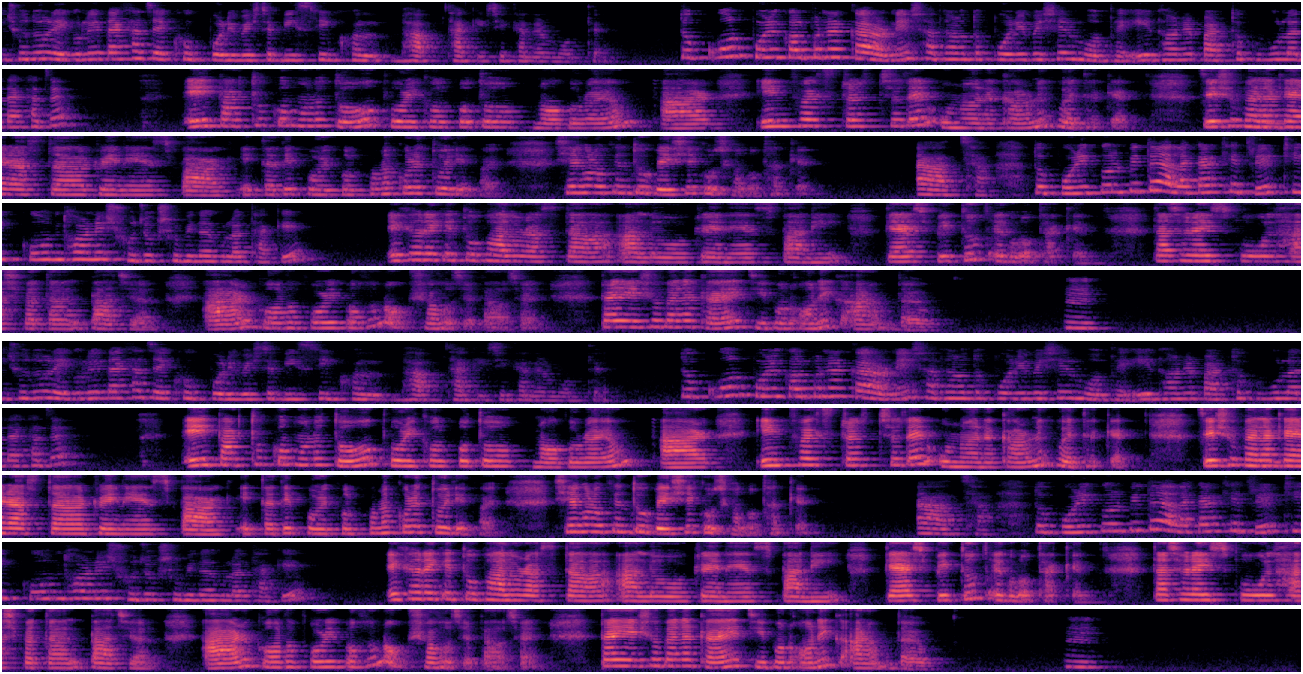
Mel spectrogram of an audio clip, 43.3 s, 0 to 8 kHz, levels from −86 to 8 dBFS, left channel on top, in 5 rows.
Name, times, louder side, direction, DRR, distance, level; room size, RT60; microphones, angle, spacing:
voice 1, 0.0-3.8 4.5-9.1 16.9-17.2 23.4-28.0 41.7-41.9, left 3 dB, 35° left, 3 dB, 0.5 m, -35 dB
voice 2, 9.6-22.7 28.6-40.8, right 5 dB, 55° right, 7 dB, 0.4 m, -29 dB
2.5 x 2.4 x 2.2 m, 0.37 s
head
